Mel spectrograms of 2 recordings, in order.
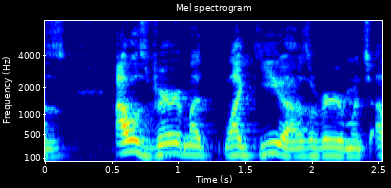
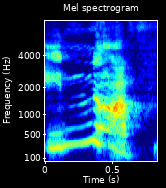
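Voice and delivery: play-acted, very high, loud frustrated outburst; 7 dB louder than usual. Acting out Elsa exploding when she throws the ice wall up: imitating Elsa's frustrated outburst. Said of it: "it was her frustration of it".

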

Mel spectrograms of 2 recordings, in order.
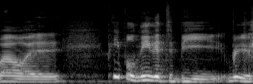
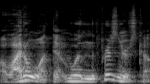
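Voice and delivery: plain

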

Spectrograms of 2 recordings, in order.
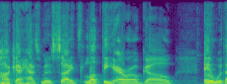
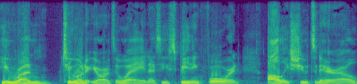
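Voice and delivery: plain

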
